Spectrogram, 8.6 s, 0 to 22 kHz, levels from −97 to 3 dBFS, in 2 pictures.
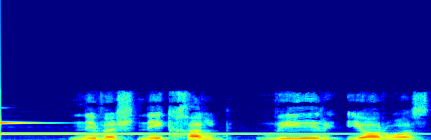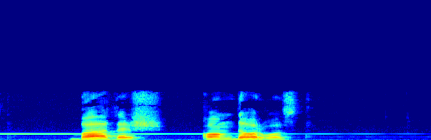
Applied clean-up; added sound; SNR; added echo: none; Wind chime; 12 dB; none.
